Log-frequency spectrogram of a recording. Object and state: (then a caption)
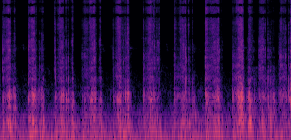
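Perforated metal speaker grille. Long acrylic nails scratch and rake across a perforated metal car door speaker grille, a thin cover with fine hexagonal mesh over a hollow cavity. Repeated raspy, filing-like strokes come in quick bursts, each a bright, gritty rasp over a hollow low body, with brief quiet gaps between strokes.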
